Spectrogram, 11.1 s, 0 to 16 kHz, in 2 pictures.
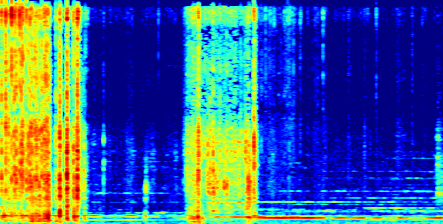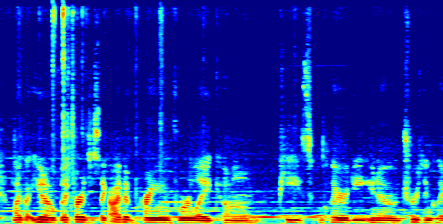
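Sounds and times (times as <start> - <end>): cards being riffle-shuffled: 0.0 - 1.1, 2.3 - 3.3
soft background music: 0.0 - 11.0.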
